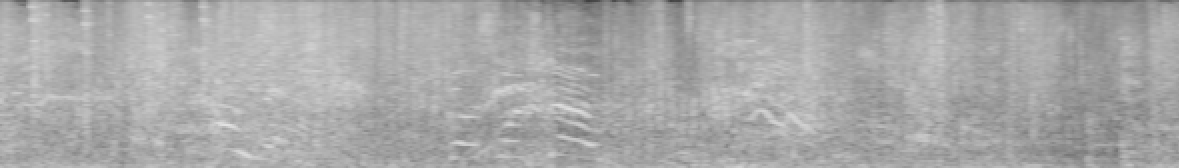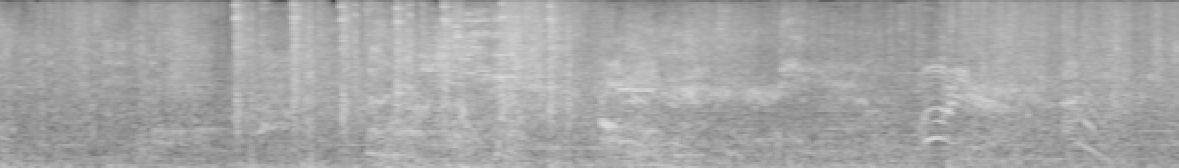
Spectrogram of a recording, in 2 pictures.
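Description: Monsters screech and snarl.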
